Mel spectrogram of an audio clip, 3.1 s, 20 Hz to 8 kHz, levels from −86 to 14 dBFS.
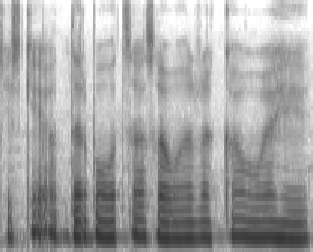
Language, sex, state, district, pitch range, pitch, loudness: Hindi, male, Uttar Pradesh, Saharanpur, 140-150 Hz, 145 Hz, -16 LUFS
